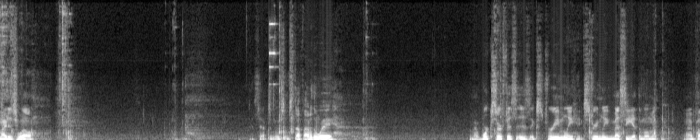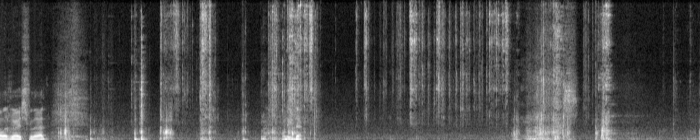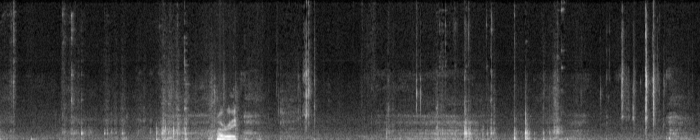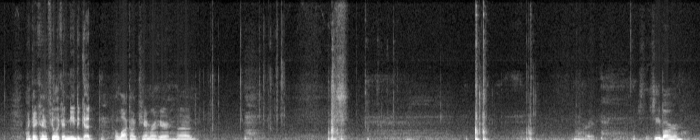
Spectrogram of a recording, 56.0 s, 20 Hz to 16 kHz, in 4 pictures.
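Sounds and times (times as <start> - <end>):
metal tools clinking: 5.3 - 6.0, 19.3 - 20.4, 21.1 - 26.3
metal tools clicking and clacking: 21.1 - 24.4, 40.0 - 41.3.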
